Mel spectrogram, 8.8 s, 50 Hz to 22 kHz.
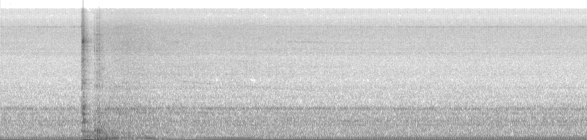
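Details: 2007 Saturn Sky, naturally aspirated petrol, just after a K&N Typhoon cold air intake install and MAF sensor cleaning: a quick pair of sharp clicks when the throttle is first applied.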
